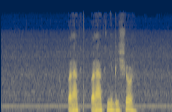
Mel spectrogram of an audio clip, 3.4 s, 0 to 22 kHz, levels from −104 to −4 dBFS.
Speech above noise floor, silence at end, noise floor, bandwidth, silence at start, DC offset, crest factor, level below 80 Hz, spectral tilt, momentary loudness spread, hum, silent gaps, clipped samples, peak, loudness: 27 dB; 0.7 s; -49 dBFS; 7.8 kHz; 1.35 s; under 0.1%; 20 dB; -48 dBFS; -8 dB/octave; 8 LU; none; none; under 0.1%; -6 dBFS; -24 LUFS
